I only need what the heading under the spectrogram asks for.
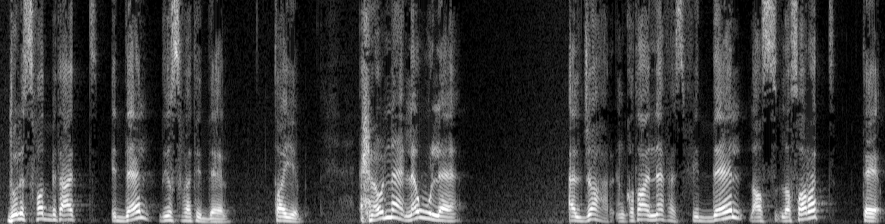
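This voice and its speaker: A man's voice: fairly high pitch, breathy edge. A man with an Egyptian accent teaching Quran recitation rules, asking questions and answering them himself. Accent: Egyptian Arabic. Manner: explains rules, asks and answers his own questions. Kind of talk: tajweed lesson.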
